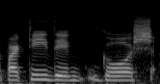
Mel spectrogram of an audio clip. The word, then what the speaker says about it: Parti de Gauche: So tell us about the left party in France, the Parti de Gauche, and I don't know if I'm pronouncing that right.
